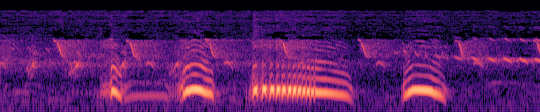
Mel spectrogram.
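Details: Spotted dove, a high-voiced bird used as a decoy, giving one cooing phrase: a short low note, an arched coo, a long slurred falling coo, then a final arched coo. A faint high trill from another bird is heard at the end.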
